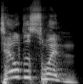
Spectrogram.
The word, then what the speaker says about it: Tilda Swinton: Tilda Swinton.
